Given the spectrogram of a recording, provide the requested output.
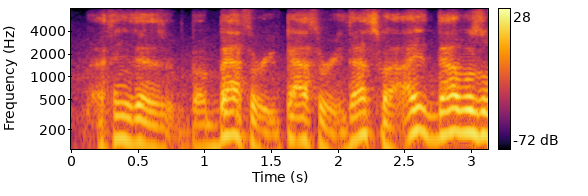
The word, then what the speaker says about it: Bathory: And just in case, Bathory is spelled Bathory, which is like Bath and Re.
